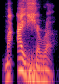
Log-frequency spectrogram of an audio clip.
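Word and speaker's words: מעשר: 10 means 10th in the Hebrew and is pronounced maishara ten percent of every penny of any increase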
